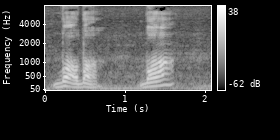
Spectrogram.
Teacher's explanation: Huruf dha lidah duduk tepi. Dha. Naud lidah duduk tepi, dan huruf dha tidak ada qalqalah.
